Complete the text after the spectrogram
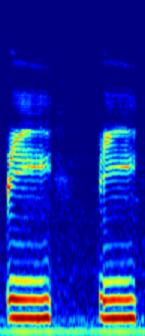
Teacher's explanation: عین کھڑی زیر ای، حلق کو بند کر کے پڑھیں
